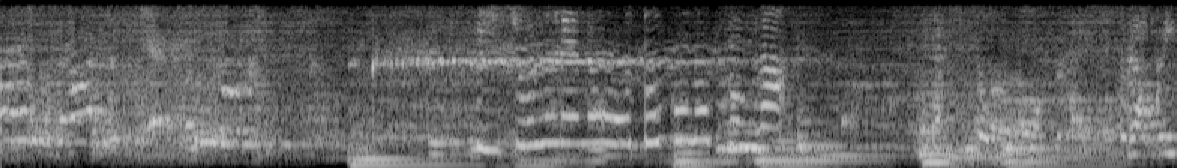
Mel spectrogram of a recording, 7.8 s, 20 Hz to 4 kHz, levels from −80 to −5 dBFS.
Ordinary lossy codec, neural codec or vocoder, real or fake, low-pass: none; codec, 32 kHz, 1.9 kbps, SNAC; fake; 3.6 kHz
